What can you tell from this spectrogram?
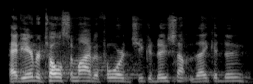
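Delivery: normal talking voice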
